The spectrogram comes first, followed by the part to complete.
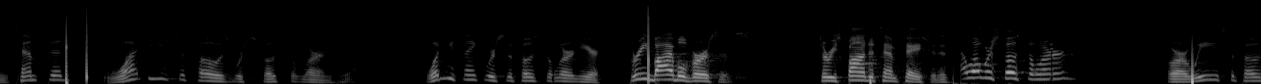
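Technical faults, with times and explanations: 0.66–0.89, 6.48–6.51, 8.70–8.73 (just after "to respond") and 11.92–11.95 s, loud pop: a double pop in the first span, then single sharp thumps, peaking roughly 15 to 25 dB above the speech, which carries on underneath. A sudden voltage step or pulse, likely from a plug, switch, static or driver glitch, is shaped by the downstream circuitry into a brief jolt. On the waveform each appears as a tall spike towering over the speech, and on the spectrogram as a thin vertical stripe running from the low end to the top.
3.17–3.20, 5.52–5.55 (between "think we're supposed to" and "learn here") and 10.50–10.53 s, corrupt frame decoded: short chirpy blips, each lasting about one or two codec frames, around -40 dBFS at the first two and nearer -30 dBFS at the last. Flipped bits inside compressed frames led the decoder to apply wrong gains or misread codes, so energy lands at frequencies the speech doesn't hold. 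On the spectrogram these show as small, sharply bounded blocks or smears of misplaced energy. The waveform shows only a slight, brief disturbance.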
